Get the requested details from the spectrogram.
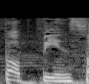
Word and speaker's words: Poppins: La pronuncia esatta è Mary Poppins.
